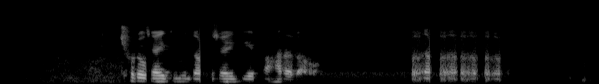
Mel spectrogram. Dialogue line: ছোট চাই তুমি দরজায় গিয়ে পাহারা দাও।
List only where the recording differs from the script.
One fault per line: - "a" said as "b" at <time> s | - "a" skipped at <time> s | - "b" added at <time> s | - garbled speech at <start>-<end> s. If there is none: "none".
none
